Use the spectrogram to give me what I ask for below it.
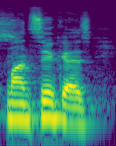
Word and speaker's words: Mantzoukas: Mantzoukas.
